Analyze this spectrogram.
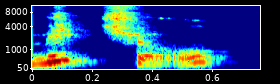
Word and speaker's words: Mitchell: The letter E in Mitchell is silent.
